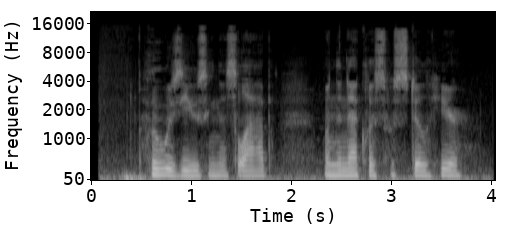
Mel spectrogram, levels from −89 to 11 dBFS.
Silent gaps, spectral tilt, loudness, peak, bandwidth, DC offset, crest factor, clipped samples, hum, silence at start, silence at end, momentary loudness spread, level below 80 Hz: none; -6.5 dB/octave; -25 LUFS; -8 dBFS; 15 kHz; under 0.1%; 16 dB; under 0.1%; none; 0.1 s; 0.05 s; 13 LU; -44 dBFS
